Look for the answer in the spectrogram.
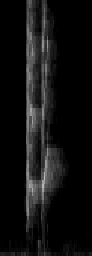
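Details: Sumatran treepie, an endemic Sumatran bird, used as a tutor and lure recording. A single brief, rasping two-part call with a harsh first note and a sharper, downslurred second note, then silence.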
